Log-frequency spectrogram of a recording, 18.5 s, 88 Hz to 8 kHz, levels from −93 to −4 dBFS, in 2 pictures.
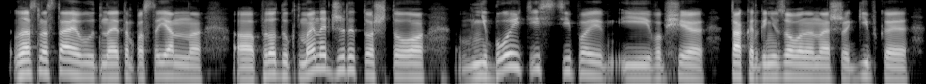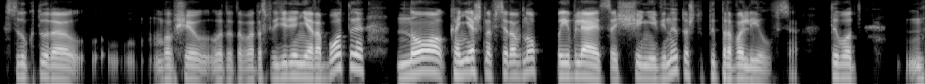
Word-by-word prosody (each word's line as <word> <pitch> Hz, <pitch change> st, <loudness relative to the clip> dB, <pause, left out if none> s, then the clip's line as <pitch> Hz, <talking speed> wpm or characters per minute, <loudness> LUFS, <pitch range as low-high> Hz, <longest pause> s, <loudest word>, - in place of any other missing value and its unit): нас 160 Hz, +3 st, +5 dB
настаивают 155 Hz, -5 st, +3 dB
на 130 Hz, -, +1 dB
этом 130 Hz, 0 st, +2 dB
постоянно, 130 Hz, -3 st, 0 dB, 0.3 s
а, 115 Hz, 0 st, +2 dB
продукт-менеджеры, 170 Hz, -, 0 dB
то, 150 Hz, -2 st, -2 dB
что: 135 Hz, -1 st, 0 dB, 0.3 s
"Не 130 Hz, +6 st, -4 dB
бойтесь, 205 Hz, -, -2 dB
типа". 160 Hz, -3 st, -4 dB
И 125 Hz, -3 st, -3 dB
вообще 125 Hz, -1 st, +2 dB, 0.3 s
так 140 Hz, -2 st, +6 dB
организована 130 Hz, 0 st, +1 dB
наша 120 Hz, -1 st, 0 dB
гибкая 120 Hz, -2 st, -1 dB, 0.2 s
структура, 130 Hz, -3 st, -1 dB
э, -, -, -8 dB
э, -, -, -19 dB, 0.7 s
вообще 120 Hz, +2 st, -2 dB
вот 110 Hz, +2 st, -8 dB
этого 115 Hz, 0 st, -7 dB
распределения 130 Hz, +2 st, +1 dB
работы. 205 Hz, -, 0 dB, 0.3 s
Но, 165 Hz, +6 st, +4 dB
конечно, 160 Hz, +1 st, +1 dB
всё 155 Hz, +1 st, -4 dB
равно 155 Hz, +5 st, -1 dB, 0.2 s
появляется 135 Hz, -5 st, +5 dB
ощущение 120 Hz, +1 st, -2 dB
вины, 125 Hz, +10 st, -3 dB
то, 165 Hz, -4 st, -6 dB
что -, -, -10 dB
ты 145 Hz, -, -10 dB
провалился. 110 Hz, -7 st, -3 dB, 0.3 s
Ты 135 Hz, -, -3 dB
вот 130 Hz, -3 st, -2 dB, 0.5 s
м, 115 Hz, -, -9 dB
135 Hz, 130 wpm, -25 LUFS, 120-150 Hz, 0.7 s, так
